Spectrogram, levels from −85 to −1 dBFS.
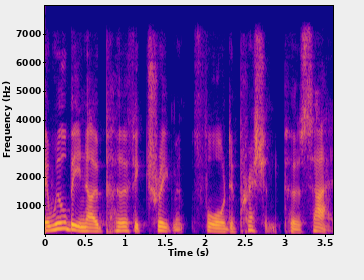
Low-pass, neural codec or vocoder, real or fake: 7.2 kHz; codec, 16 kHz, 4.8 kbps, FACodec; fake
